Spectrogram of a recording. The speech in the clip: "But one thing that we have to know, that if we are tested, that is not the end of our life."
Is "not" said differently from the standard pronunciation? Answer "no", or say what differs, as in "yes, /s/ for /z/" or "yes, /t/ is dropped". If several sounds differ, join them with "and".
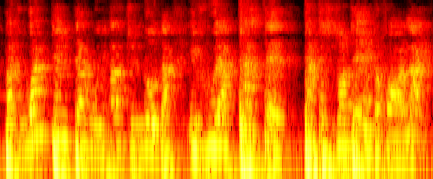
no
